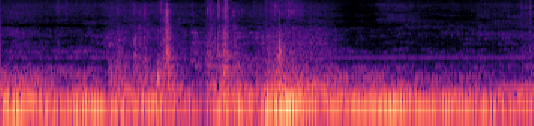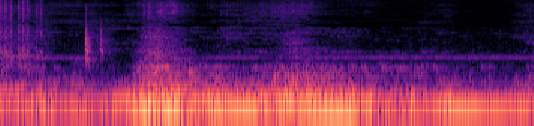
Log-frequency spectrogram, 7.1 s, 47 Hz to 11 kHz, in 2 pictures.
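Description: An off-road 4x4's engine runs at low revs as the vehicle crawls over a rough dirt track. A few short knocks and scrapes come from the bumpy ground.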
